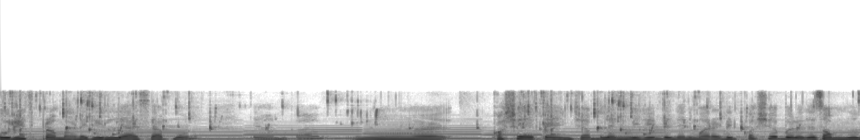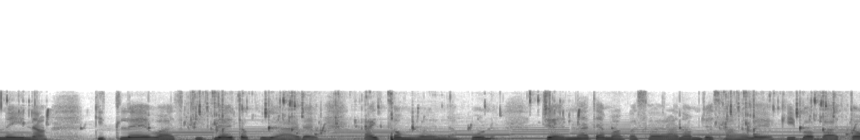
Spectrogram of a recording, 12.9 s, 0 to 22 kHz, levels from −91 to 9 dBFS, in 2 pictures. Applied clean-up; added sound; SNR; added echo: none; Wind instrument, woodwind instrument + Raindrop / Drip; 14 dB; none.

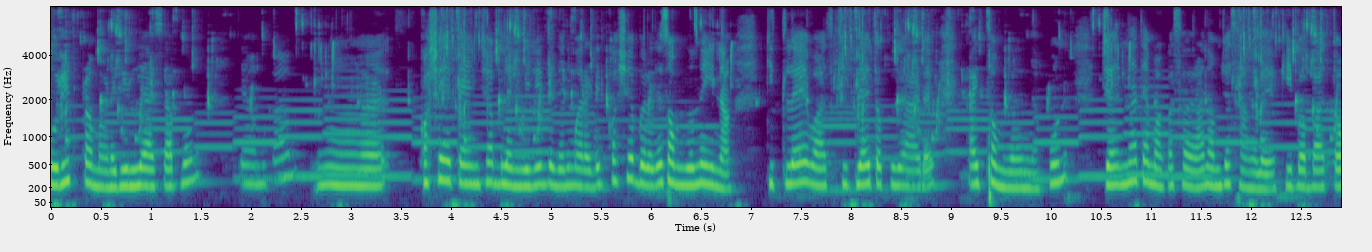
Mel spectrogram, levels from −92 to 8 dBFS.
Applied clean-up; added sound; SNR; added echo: classical method log-MMSE.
